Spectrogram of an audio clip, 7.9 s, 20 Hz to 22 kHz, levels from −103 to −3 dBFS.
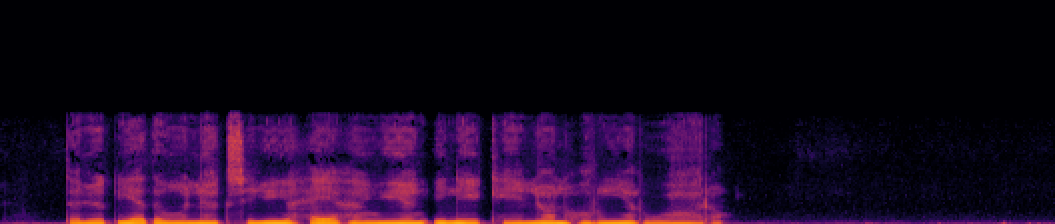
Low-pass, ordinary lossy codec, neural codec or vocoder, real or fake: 10.8 kHz; none; codec, 24 kHz, 0.9 kbps, WavTokenizer, medium speech release version 2; fake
